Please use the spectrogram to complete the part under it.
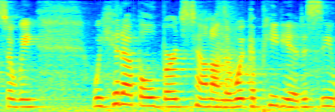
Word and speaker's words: Byrdstown: Yeah, Byrdstown.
